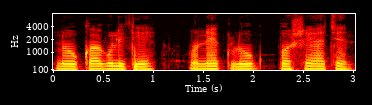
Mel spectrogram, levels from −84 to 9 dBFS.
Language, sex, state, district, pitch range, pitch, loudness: Bengali, male, Assam, Hailakandi, 135-145 Hz, 140 Hz, -17 LUFS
